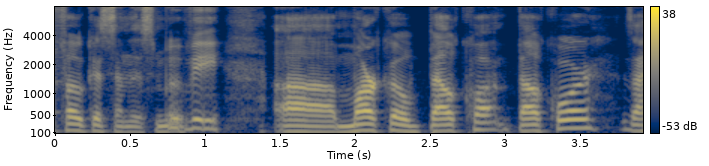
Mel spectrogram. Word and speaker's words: Belcourt: Marco Belcourt, is that how you say his name? Yeah, Belchor.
